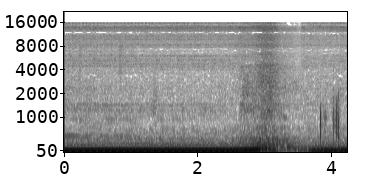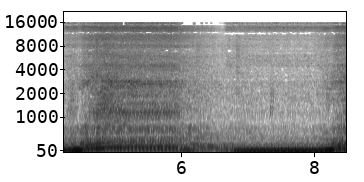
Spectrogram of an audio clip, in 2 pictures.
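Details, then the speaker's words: 2006 Mercedes CLK 320 3.0 V6 common-rail diesel (OM642), engine light, fault 2513-1 M55 inlet port shut-off motor position signal: revs climb quickly then cut at the same ceiling around 3000 rpm; limp mode rev limit. "Yeah, it's limited to 3000 revs. It's still, the engine light is not on, but I'm sure it will come back."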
